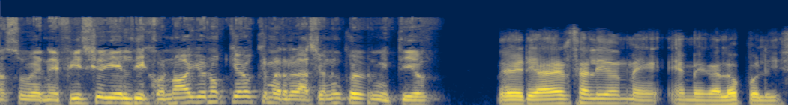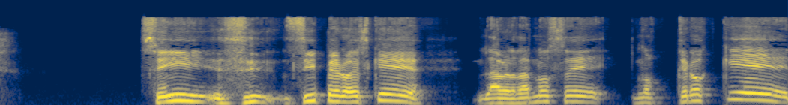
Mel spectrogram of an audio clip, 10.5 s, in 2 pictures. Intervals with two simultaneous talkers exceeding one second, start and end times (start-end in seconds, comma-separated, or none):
none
